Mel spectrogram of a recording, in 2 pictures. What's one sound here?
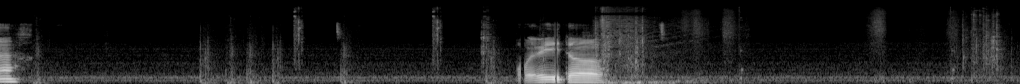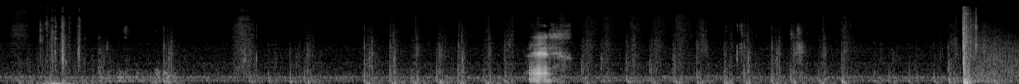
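Quick footsteps patter steadily on a hard floor and then on softer ground.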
